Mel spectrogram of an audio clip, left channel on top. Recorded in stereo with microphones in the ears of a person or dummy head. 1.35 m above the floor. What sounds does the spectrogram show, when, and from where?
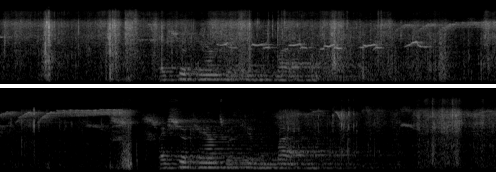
1.6 s a woman speaking: 5° right (ahead or behind), 1.9 m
